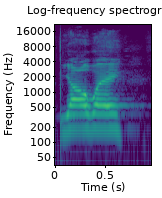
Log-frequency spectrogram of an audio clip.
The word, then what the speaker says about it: Yahweh: I believe it's more closely pronounced to Yahweh, and many Hebrew scholars and rabbis confirm, although they do not use that name.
